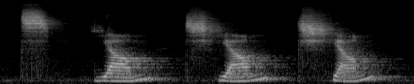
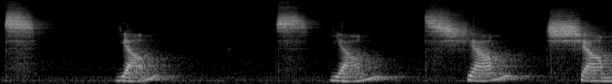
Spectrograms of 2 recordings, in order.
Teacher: if we say them closer and closer together, and we say it faster and faster, you can kind of get this CH sound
